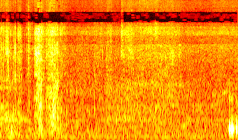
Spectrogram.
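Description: Faint rustling of cucumber leaves and vines brushing the phone as it moves through the foliage, with a few soft crackles in the first half second, then only a low background hiss.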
